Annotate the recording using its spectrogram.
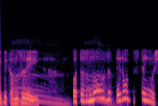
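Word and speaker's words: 이: But I subsequently married a Korean lady whose surname is E, which is pronounced Lee.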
